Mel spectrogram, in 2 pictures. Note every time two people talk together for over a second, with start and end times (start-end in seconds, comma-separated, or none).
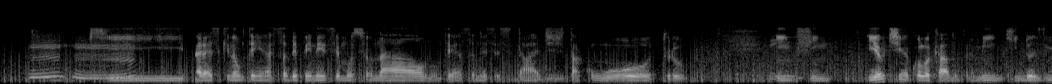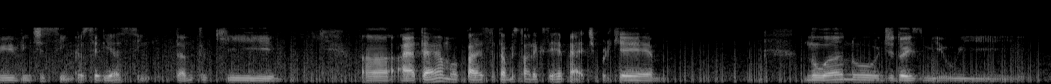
none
